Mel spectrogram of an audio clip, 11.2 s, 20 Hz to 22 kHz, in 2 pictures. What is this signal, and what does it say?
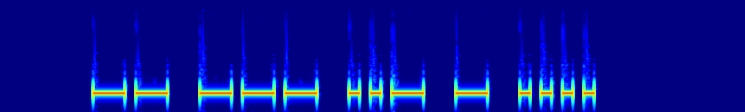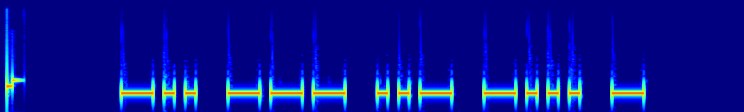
Morse code, heard as a keyed tone, about 15 wpm, 700 Hz. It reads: MOUTH DOUBT
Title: Sentences from Top 1500 Words - New Word Drill Alt - 15wpm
